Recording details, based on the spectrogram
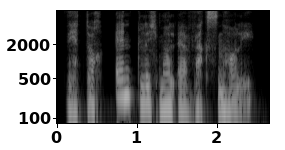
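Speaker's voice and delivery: plain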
